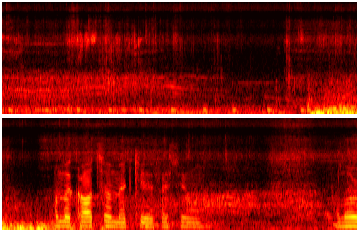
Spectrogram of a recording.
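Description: A young man talks with animation through a microphone on an online call.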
